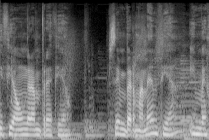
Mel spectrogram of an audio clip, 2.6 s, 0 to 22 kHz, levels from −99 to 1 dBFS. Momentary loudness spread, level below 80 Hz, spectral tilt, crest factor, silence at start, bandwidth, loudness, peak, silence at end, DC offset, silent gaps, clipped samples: 11 LU; -40 dBFS; -5.5 dB/octave; 16 dB; 0 s; 19.5 kHz; -18 LUFS; -2 dBFS; 0 s; under 0.1%; none; under 0.1%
